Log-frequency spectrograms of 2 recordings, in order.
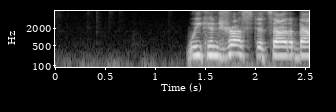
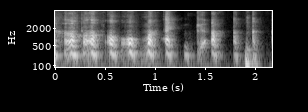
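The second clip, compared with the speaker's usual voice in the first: laughing disbelief; 3 semitones higher, much slower than usual. Real, not acted. Reader laughing in shock at the cards drawn.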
